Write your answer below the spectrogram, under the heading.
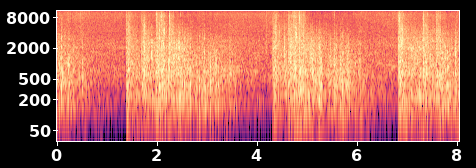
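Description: Aerial firework shells bursting: three sudden loud booms, about a second and a half in, just past four seconds and near seven seconds, each followed by a dense crackle and rumble that dies away over a couple of seconds.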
